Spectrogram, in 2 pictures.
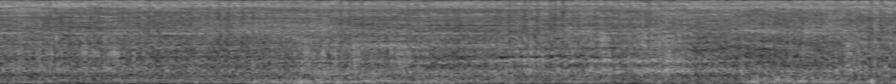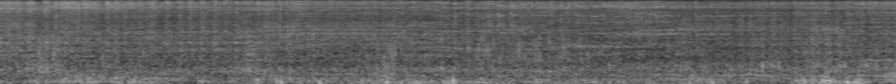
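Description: A Radio Shack Red Shaker RC car runs in low gear, its small motor giving a steady, loud whirring grind with gritty rolling noise that holds constant throughout, no voices.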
